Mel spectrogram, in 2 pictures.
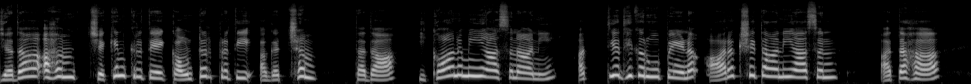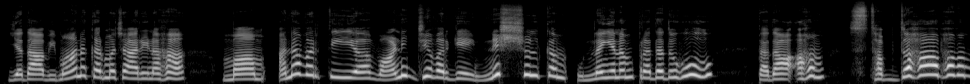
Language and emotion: Sanskrit, surprised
